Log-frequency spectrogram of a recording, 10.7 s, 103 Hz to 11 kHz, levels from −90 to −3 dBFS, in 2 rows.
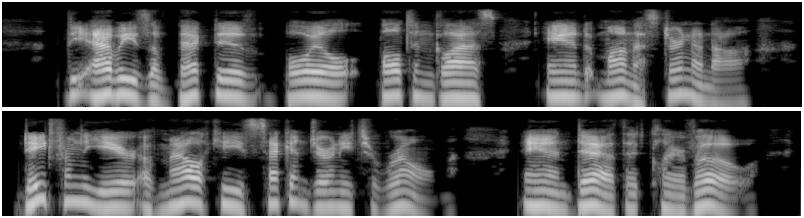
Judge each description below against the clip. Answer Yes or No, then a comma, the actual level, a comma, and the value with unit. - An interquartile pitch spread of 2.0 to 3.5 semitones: Yes, average, 2.8 semitones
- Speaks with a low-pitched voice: No, medium, 160 Hz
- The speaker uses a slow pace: Yes, slow, 125 wpm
